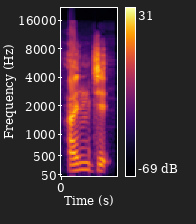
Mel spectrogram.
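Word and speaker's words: അഞ്ച്: ওকে, কেউ আমরা বলি আঞ্জি, তো আঞ্জি বা আঞ্জে এরকম বললে কিন্তু আমরা ভুলতে পারি না, টানটা এরকম হয় যে আঞ্জে। ওকে বন্ধুরা, তো এখানে হবে আঞ্জে ও আঞ্জে নাম মানে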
